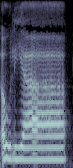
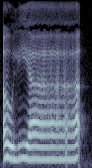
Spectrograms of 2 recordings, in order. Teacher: make sure that Hamza does have jahr so that it's not getting dropped and turning into a med · Shown in: second take · So instead of saying awliya, you don't hear that Hamza, make sure it's audible. · Term: Hamza has jahr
